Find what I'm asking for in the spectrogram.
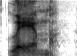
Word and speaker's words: lamb: Lamb. – lamb. So, so for those Israelis listening to us, you don't pronounce the B at right.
